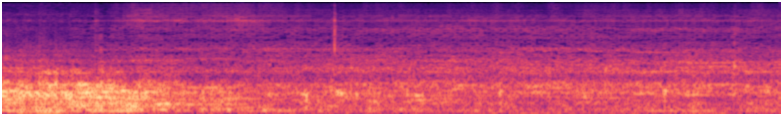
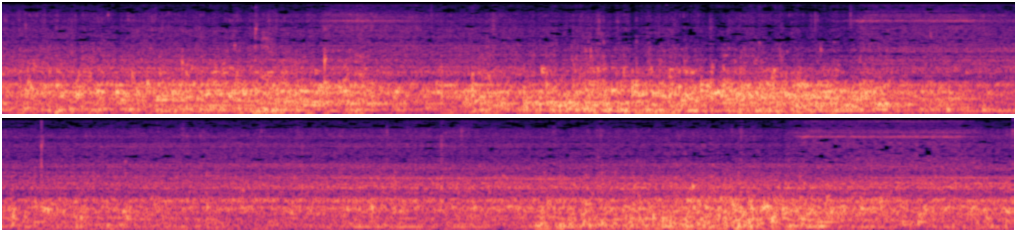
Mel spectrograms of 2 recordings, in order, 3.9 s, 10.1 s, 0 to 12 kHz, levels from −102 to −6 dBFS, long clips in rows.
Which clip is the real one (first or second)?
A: second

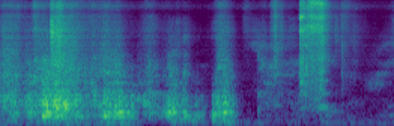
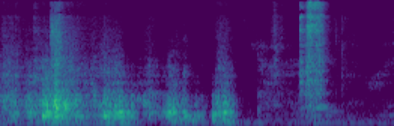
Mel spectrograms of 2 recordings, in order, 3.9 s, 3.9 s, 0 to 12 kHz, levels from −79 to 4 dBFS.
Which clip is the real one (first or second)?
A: second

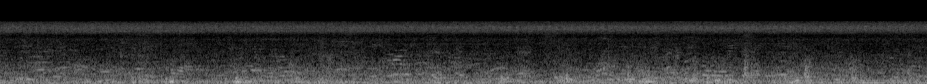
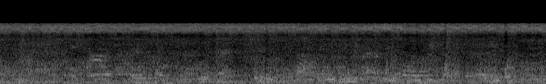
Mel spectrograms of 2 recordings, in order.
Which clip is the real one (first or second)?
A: first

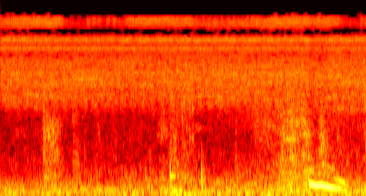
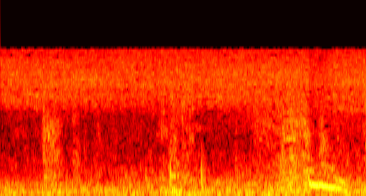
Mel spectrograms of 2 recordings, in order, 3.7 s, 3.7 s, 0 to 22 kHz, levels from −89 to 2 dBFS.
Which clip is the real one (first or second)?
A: first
